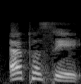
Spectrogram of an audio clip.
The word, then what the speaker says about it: apathy: 강세가 앞입니다. 그럼 발음은 어떻게? apathy 이렇게 읽겠고 여러분 제가 하기 전에 먼저 여러분이 하시고 나름대로 연습을 하시죠.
